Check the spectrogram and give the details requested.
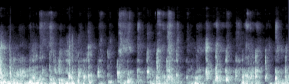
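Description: Indian Railways passenger coach in motion: a dense, irregular clatter of knocks and rattles over a low rumble.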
